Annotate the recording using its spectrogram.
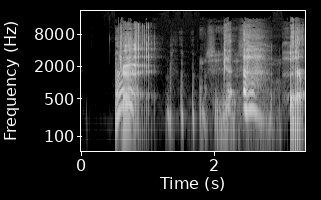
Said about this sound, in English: Oh, that is just. It's almost a fetish talent. Have you considered doing like belching contest?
